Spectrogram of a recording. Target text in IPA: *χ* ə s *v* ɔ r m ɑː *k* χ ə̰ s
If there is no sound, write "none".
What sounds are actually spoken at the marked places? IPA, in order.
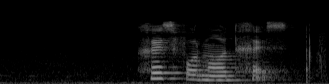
χ, f, t

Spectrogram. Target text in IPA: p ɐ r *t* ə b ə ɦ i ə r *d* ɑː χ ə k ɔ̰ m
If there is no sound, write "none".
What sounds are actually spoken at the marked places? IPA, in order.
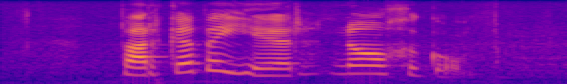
k, n

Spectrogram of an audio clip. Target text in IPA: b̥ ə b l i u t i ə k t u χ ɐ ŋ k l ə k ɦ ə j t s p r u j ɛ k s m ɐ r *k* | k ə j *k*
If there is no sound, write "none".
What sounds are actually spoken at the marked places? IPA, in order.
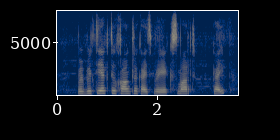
t, p

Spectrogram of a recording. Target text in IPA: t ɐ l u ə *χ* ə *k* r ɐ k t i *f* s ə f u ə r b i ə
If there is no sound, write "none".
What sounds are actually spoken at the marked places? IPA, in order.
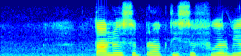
s, p, none

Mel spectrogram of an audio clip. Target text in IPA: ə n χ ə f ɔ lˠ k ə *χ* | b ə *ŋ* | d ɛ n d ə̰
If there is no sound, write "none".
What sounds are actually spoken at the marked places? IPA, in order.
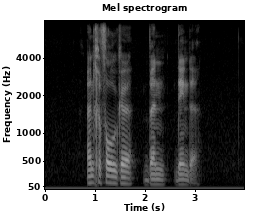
none, n

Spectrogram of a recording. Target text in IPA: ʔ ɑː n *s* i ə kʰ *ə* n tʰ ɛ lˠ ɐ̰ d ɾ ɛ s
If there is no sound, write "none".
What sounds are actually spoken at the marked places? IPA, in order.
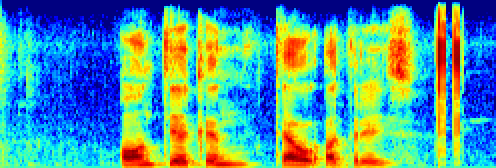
t, ə

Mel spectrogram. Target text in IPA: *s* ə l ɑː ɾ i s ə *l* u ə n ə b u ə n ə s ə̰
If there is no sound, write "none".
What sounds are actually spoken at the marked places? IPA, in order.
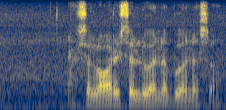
s, l

